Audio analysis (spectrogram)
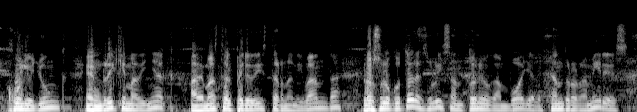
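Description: A male reporter with a Chilean accent narrates a television news piece. His pitch is medium and the delivery is scripted. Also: a little mellow.

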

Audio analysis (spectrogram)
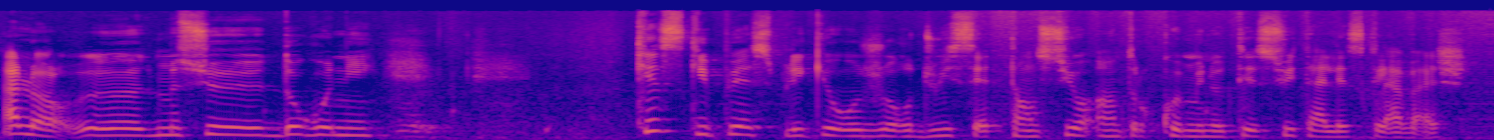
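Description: A middle-aged woman hosting a studio debate, asking questions in a clear, formal way. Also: lowish voice, steady tone, unhurried, mellow, a little hiss or hum. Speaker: host. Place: television studio. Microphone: desk microphone.

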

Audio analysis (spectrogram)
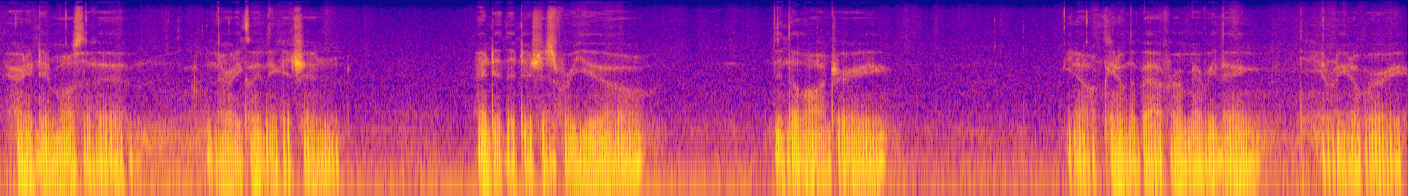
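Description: A man playing a gentle, doting boyfriend in an ASMR roleplay, half-whispering soothing, hesitant reassurance in a breathy murmur. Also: extremely low pitch, wildly swooping pitch, a little slow, long pauses, a little hiss or hum, exaggerated voice. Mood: tender, soothing. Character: gentle, doting boyfriend comforting an unwell partner.

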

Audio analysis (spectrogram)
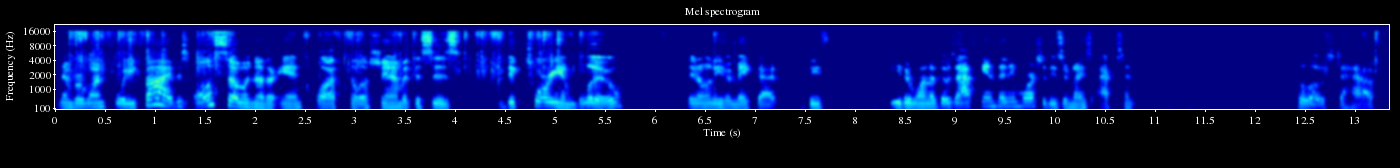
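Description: A woman's voice: fairly low pitch, moderate pace, a bit bright, slight background noise, poor audio. Chatty woman selling needlework live. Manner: chatty, reads out item numbers and prices, talks to viewers by name. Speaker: host of a live needlework sale. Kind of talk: live sales presentation, casual chat.

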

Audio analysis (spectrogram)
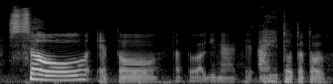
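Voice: medium pitch, a little fast, creaky, husky. A Filipino vlogger with a playful, giggly way of talking, chatting casually while making prank phone calls.

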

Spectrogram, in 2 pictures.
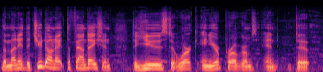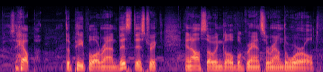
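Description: A man in his sixties, a district governor, giving an earnest prepared address outdoors in the woods on a handheld mic. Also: medium pitch. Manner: earnest, measured, with small restarts. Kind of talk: prepared address to club members. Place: outdoors in a wooded forest. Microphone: handheld mic held near the chin.

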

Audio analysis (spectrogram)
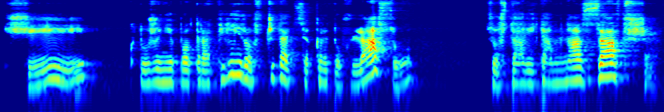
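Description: A woman's voice: fairly low pitch, slow, bright, forceful tone, breathy edge, exaggerated voice. A woman voicing a young girl who tells a spooky fairy tale in a children's audiobook, emphatic and mysterious. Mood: grave, emphatic.

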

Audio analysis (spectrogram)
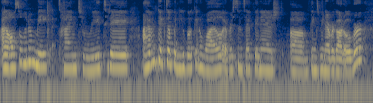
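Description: A woman's voice: medium pitch, a little fast, hardly any pauses, a little hiss or hum. A young woman in her twenties chatting casually to the camera at home, upbeat and full of "like" and "just". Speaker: lifestyle vlogger. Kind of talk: casual vlog chat to camera. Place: home living room and bedroom.

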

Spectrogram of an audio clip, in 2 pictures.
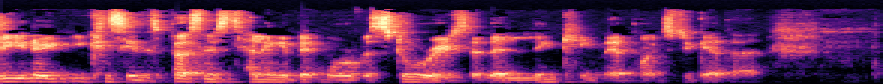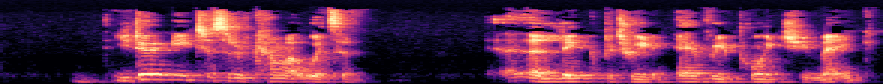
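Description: A man in his thirties speaks to camera as an admissions tutor, measured and conversational, often checking in with a quick question. His voice sits a little low. The recording carries a noticeable roomy echo. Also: darkish tone. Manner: measured, conversational, rhetorical asides. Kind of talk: explaining to camera, advice lesson.

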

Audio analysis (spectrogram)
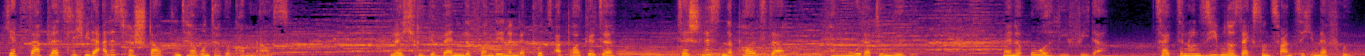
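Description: Woman playing frightened young woman, horror audio drama, dramatic and suspenseful, medium pitch, music underneath. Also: normal speed, natural voice. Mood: tense, bewildered. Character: frightened young woman narrating her hotel horror ordeal. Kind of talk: German horror audio drama narration and acting. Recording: music behind the voice.

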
